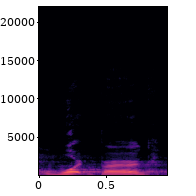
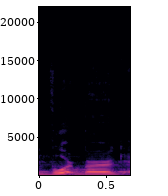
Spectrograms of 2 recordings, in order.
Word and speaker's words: Wartburg: correct me for that so when we get to what looks like Wittenberg and Wartburg and worms it's going to be Wittenberg and vortberg and verms and I'm not having a mental breakdown I promise that's actually how you're supposed to pronounce them okay papacy W's are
